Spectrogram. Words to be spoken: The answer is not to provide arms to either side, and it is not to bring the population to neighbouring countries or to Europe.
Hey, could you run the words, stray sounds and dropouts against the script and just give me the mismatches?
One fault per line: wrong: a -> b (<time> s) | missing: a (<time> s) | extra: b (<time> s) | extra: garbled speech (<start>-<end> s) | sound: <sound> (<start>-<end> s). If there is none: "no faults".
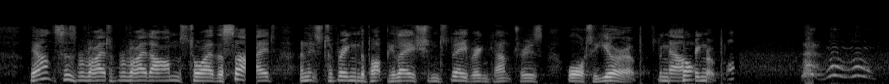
wrong: not -> provide (0.7 s)
sound: dropout (2.5-2.6 s)
missing: not (3.2 s)
extra: garbled speech (6.5-7.3 s)
sound: bark (8.0-8.8 s)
